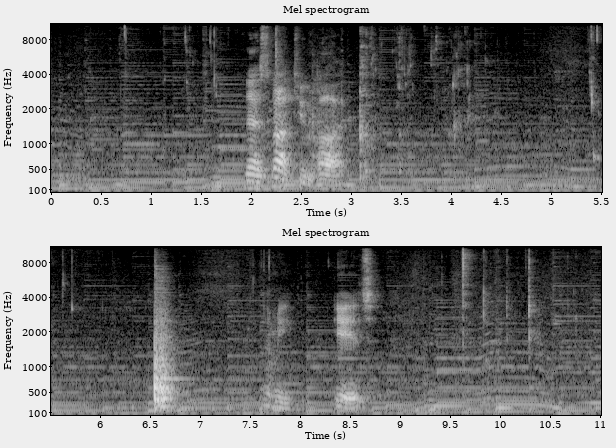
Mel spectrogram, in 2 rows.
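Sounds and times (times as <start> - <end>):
soft background music: 0.0 - 11.0
faint water drips: 3.4 - 4.4, 5.2 - 6.0
glass jar clunk: 6.5 - 6.9.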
